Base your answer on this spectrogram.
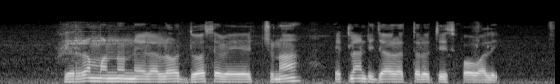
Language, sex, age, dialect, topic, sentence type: Telugu, male, 41-45, Southern, agriculture, question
